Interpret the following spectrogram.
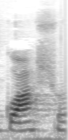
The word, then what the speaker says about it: gouache: art World consistently so a fun way to remember how to say it is gouache rhymes with squash is not exactly like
